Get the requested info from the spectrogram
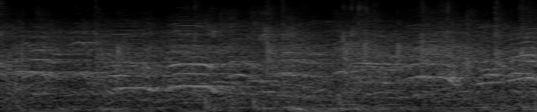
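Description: Live indoor floorball game sound: faint distant shouts from players and crowd, with occasional light clicks of sticks on the plastic ball.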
